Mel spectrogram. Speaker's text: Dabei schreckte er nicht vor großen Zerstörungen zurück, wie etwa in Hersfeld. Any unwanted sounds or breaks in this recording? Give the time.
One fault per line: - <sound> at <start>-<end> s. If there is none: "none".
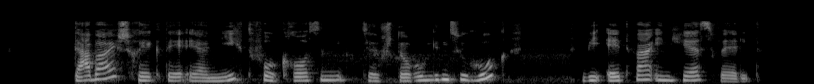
none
